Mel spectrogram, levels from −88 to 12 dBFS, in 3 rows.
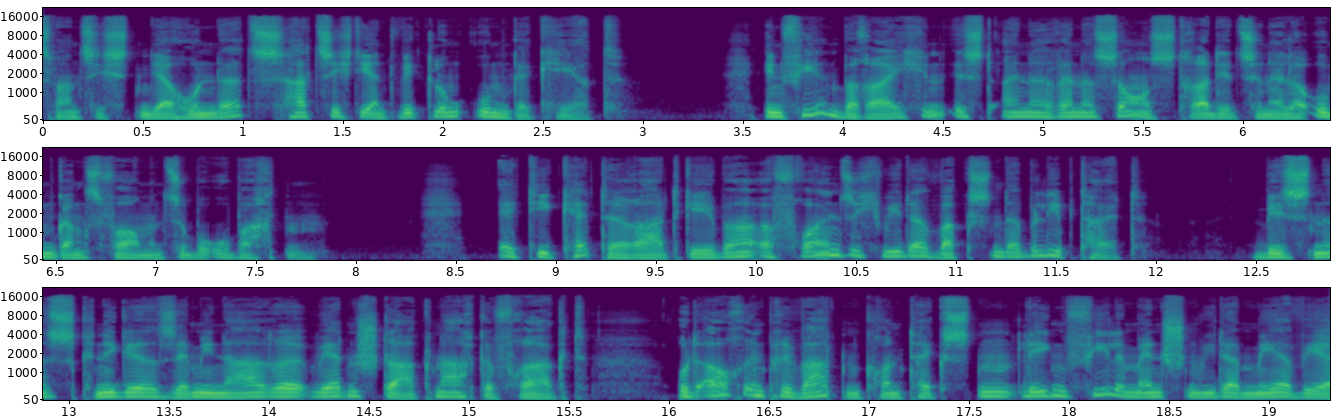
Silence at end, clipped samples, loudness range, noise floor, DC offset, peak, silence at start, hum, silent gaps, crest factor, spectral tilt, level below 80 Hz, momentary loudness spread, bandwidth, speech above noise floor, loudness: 0 s; under 0.1%; 5 LU; -61 dBFS; under 0.1%; -2 dBFS; 0 s; none; none; 18 dB; -4.5 dB/octave; -56 dBFS; 9 LU; 17 kHz; 42 dB; -19 LUFS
